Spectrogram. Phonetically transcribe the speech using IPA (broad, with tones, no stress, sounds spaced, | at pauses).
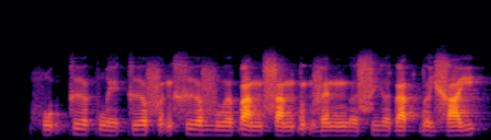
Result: h w ṵ˧˥ k ɨ˧ ə̯ k w e̤˨˩ k ɨ˧ ə̯ f ə̰˧˥ n x ɨ˧ ə̯ v u˨˦ ə̯ ɓ a˧ n s a˨˦ n ɓ ə̰˧˨ m v ɛ˧ n ŋ ə̤ː˨˩ s i̤˨˩ ə̯ ɗ a˨˩ t̚ ɓ ə̤˨˩ j ɣ a˨˦ j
